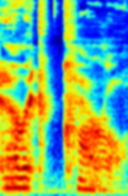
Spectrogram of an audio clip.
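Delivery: really furious, angry delivery. Showing a class how to say the name: really angry. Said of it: "say it like you're really angry".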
